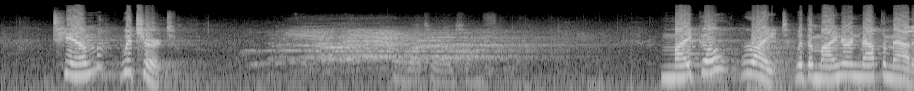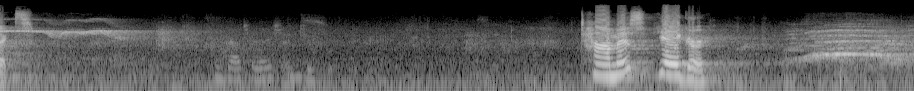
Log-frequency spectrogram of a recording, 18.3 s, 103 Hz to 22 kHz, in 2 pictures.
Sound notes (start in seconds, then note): 2.4 cheers; 9.8 cheers; 17.0 cheers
